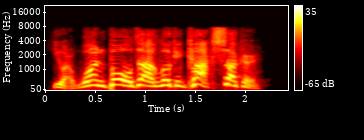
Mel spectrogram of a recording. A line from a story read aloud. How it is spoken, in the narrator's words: he yelled inches away from my mouth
